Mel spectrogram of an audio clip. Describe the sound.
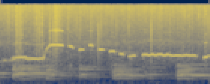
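A man whistles a bright, wandering melody, the tune leaping up and then gliding through a run of sustained notes over a soft, steady backing of lower tones, with no talking.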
